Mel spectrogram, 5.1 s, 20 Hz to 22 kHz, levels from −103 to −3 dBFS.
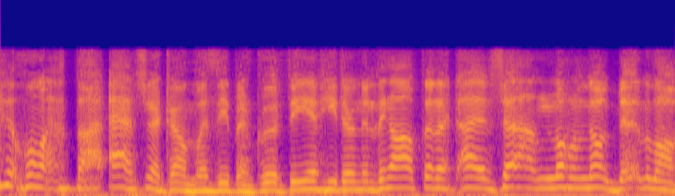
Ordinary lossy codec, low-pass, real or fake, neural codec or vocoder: none; none; fake; codec, 16 kHz, 0.5 kbps, FunCodec, trained on LibriTTS, 25 frames a second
